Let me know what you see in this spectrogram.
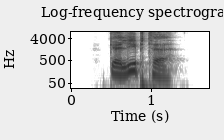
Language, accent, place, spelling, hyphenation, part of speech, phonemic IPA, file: German, Germany, Berlin, Geliebte, Ge‧lieb‧te, noun, /ɡəˈliːptə/, De-Geliebte.ogg
- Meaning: female equivalent of Geliebter: female beloved; female lover or romantic partner (now usually implying an affair, otherwise somewhat poetic)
